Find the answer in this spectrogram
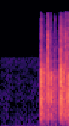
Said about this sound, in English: Hey, Ohio Sam, throw me a big old clapping button.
